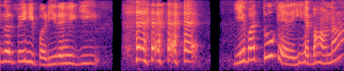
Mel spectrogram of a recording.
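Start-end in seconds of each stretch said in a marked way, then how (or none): 1.7-2.5 a short amused laugh, a bit higher; mother laughing. Acted. Mother laughs at her worried daughter's complaint. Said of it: "आप ऐसे क्यों हंस रही हो".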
